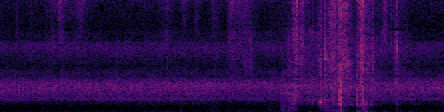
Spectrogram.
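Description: Near silence with faint room hiss, then a few soft rustles and taps of card stock being handled about three seconds in.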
